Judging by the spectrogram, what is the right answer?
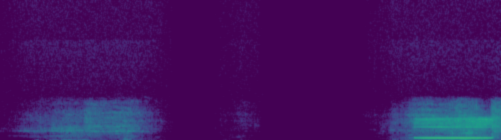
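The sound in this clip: A telephone ringback tone sounds on a call: one steady, pure, low-pitched note lasting under a second near the end. Before it comes a quiet, rushing background.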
